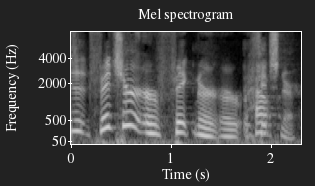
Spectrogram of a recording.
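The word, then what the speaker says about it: Fichtner: Is it Fitcher or Fickner or Fitchner. Fitchner.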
